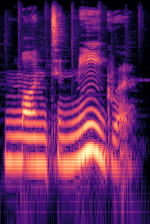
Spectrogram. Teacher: And that final syllable there is the /əʊ/ as in 'go' sound.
